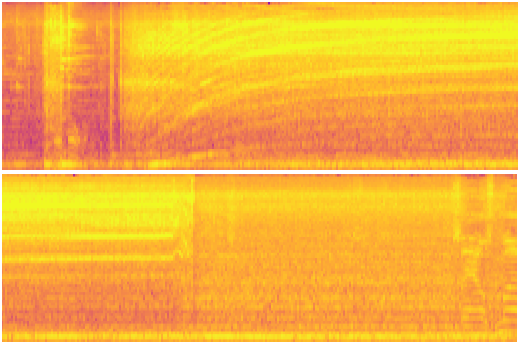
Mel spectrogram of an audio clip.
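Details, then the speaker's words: Blower motor just rebuilt with two new bearings after one had a bad bearing, bench spin test: spins up with a climbing whine, then holds a smooth steady hum with no grinding or rattle. Normal running after repair. "better much better"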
